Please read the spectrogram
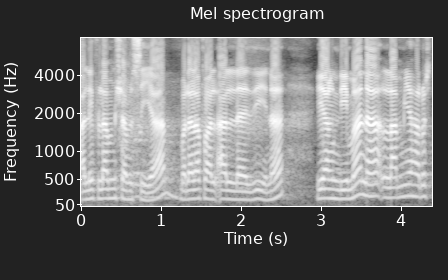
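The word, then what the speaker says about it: الذين: kemudian pada lafal zina hati-hati dalam melafalkan kan zalnya. Jangan sampai kita membacanya dengan zina. Alladzina enggak. Tapi dia alladzinaatalladzina alladzina panjangnya adalah dua harakat.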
